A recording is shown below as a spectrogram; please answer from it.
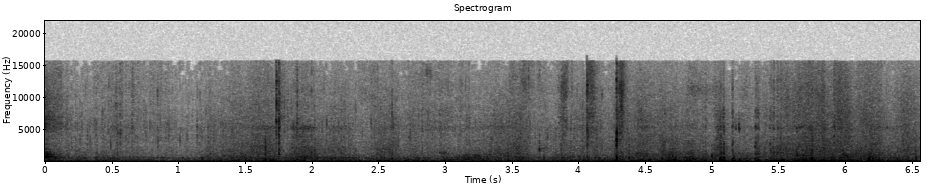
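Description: Near silence: faint room tone with a low steady hum and a few soft, faint clicks.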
